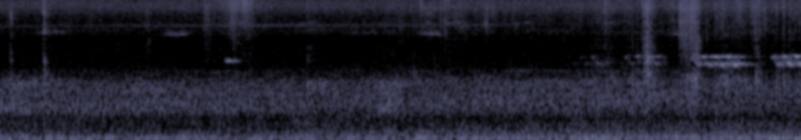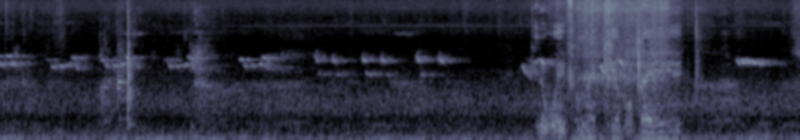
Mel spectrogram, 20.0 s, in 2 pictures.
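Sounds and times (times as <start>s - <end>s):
bird chirping: 2.0s - 3.1s, 7.3s - 18.5s, 19.1s - 20.0s.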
